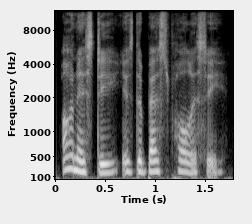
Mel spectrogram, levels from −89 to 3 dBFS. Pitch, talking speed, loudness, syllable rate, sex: 205 Hz, 170 wpm, -17 LUFS, 5.6 syllables/s, female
